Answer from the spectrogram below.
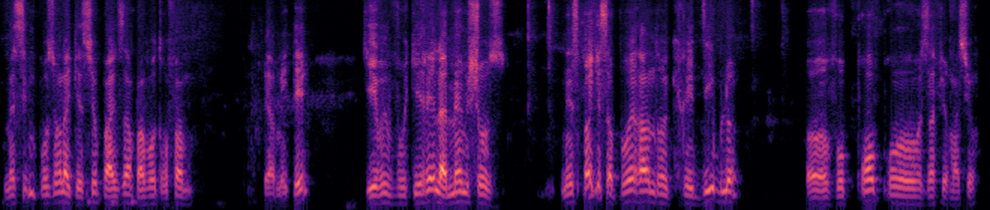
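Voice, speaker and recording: A man's voice: mid-range voice, normal speed, warm tone, no room sound. A man speaking as a debate guest, formal and hesitant, stammering as he answers. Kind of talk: debate on a call.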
